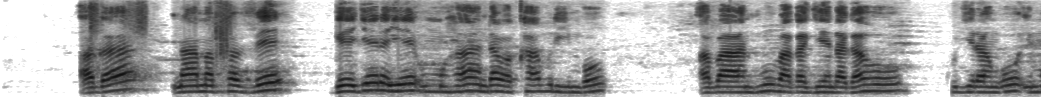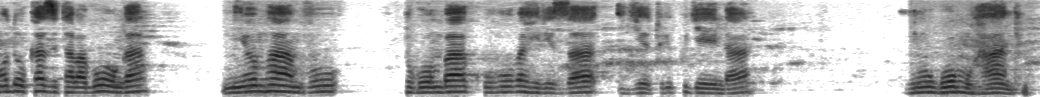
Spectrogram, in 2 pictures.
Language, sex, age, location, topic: Kinyarwanda, male, 36-49, Musanze, government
